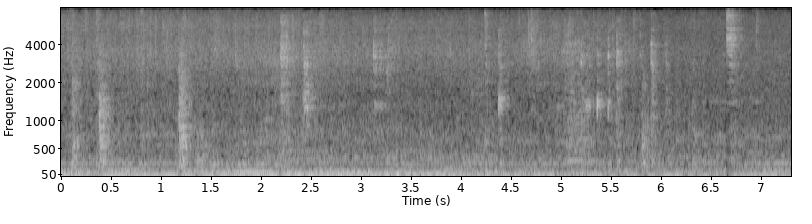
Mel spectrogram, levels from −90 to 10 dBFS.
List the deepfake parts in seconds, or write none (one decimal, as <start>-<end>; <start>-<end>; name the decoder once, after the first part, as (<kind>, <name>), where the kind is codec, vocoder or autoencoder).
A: 3.2-3.8 (vocoder, Vocos)

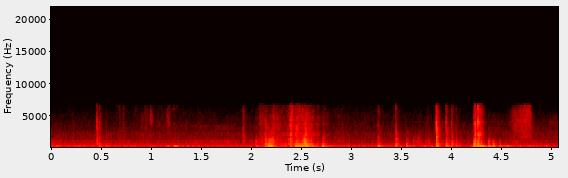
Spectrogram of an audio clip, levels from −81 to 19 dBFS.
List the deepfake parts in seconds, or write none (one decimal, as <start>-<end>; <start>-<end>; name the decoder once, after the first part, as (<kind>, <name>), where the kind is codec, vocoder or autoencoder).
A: 1.7-2.8 (vocoder, Vocos)

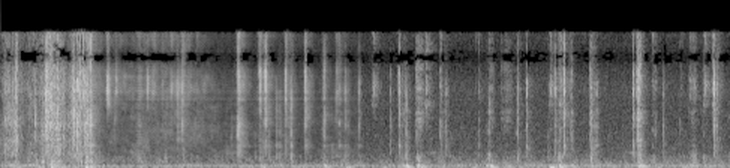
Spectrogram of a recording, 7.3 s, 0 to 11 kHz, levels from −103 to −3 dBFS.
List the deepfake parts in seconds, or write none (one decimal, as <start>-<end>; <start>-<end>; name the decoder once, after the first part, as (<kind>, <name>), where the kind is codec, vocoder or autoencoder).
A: 0.9-3.6 (vocoder, Vocos)

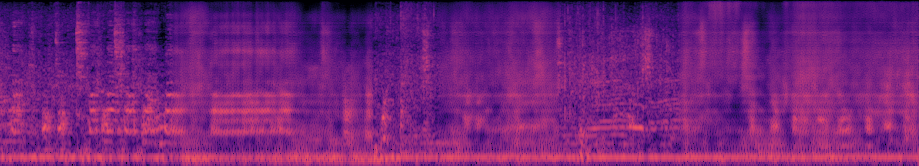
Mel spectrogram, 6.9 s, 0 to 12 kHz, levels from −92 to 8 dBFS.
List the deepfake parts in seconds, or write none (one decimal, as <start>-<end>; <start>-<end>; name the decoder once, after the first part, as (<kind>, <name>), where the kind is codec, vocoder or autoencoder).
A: 1.3-2.8 (vocoder, Vocos); 3.3-4.2; 5.1-6.9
